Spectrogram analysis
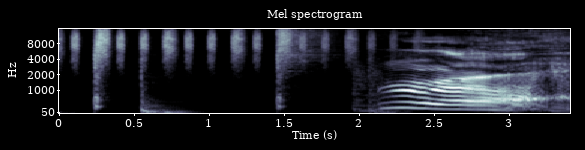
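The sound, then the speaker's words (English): A few quick knocks and thumps, then a long, loud groan that wavers and rises in pitch for over a second as a lion is woken by a shout. “Jerry shouts and wakes Mr. Lion.”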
